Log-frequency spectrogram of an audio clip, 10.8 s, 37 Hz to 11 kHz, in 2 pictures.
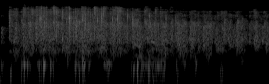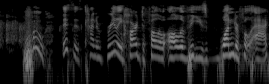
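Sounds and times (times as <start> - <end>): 
audience applause: 0.0 - 5.9
speech: 6.1 - 10.7.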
